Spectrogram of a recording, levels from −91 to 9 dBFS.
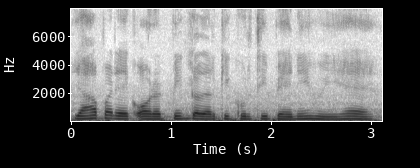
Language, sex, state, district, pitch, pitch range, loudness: Hindi, female, Arunachal Pradesh, Papum Pare, 185 Hz, 175-190 Hz, -12 LUFS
